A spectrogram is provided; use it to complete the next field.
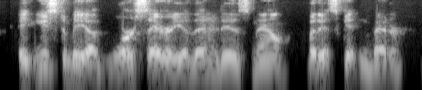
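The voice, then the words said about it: Southern Alabama accent. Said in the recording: “Does my accent sound like I'm from Florida? ... Maybe Alabama. ... Alabama, Southeast Alabama”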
